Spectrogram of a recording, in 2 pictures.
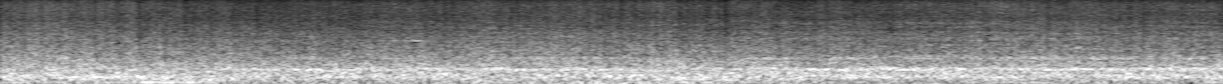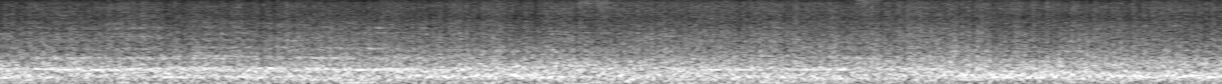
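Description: Empty autorack freight cars of a CSX freight train rolling past at close range: a steady, loud noise of steel wheels on the rails that holds throughout.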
